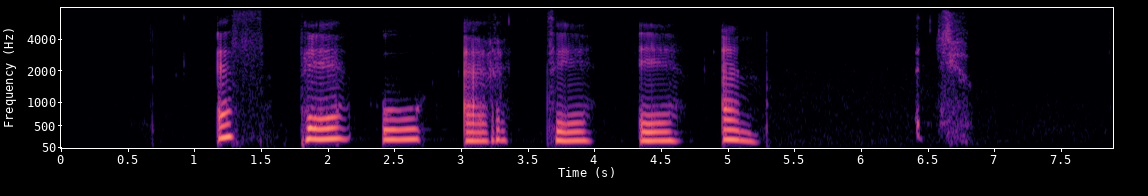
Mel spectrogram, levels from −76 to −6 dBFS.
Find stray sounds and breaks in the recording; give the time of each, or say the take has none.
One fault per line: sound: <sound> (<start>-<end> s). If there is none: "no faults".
sound: sneeze (6.4-6.9 s)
